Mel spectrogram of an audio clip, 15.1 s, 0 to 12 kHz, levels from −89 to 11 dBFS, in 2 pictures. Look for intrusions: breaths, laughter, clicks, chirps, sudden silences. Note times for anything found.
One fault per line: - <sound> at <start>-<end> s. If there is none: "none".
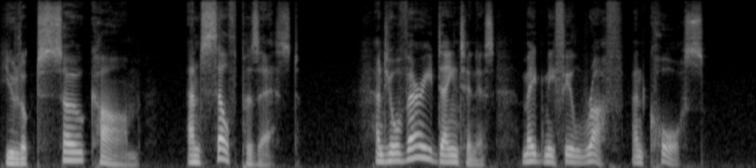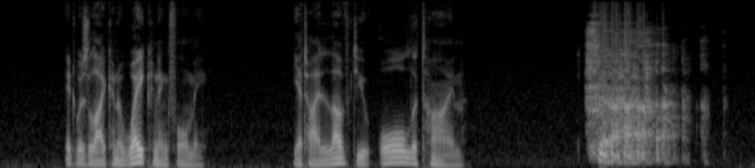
- laugh at 13.3-14.9 s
